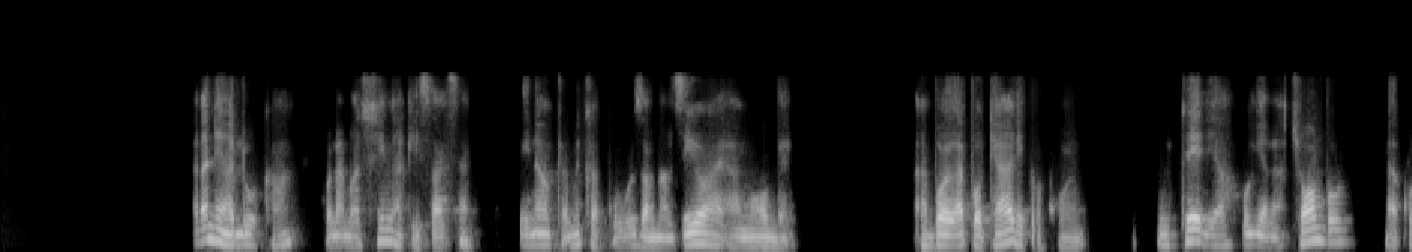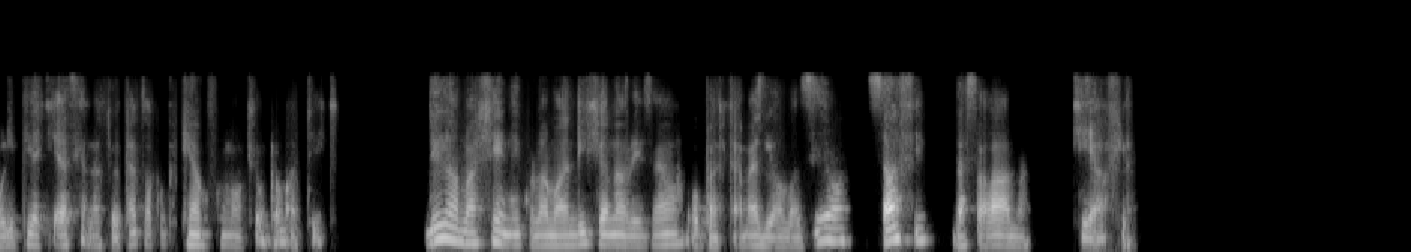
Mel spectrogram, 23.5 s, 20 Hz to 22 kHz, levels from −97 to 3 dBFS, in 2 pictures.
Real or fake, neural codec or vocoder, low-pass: fake; codec, 16 kHz, 1 kbps, X-Codec, HuBERT features, trained on general audio; 7.2 kHz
